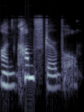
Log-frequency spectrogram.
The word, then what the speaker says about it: uncomfortable: even if it's uncomfortable you don't emphasize the UN uncomfortable that makes me feel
